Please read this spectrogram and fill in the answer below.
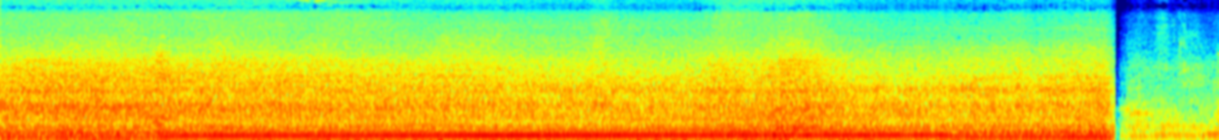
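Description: Car engine hum and tyre and road noise heard from inside the cabin at highway speed. The engine note steps up in pitch about two seconds in and drops back near the end, then the sound cuts off abruptly just before the end.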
